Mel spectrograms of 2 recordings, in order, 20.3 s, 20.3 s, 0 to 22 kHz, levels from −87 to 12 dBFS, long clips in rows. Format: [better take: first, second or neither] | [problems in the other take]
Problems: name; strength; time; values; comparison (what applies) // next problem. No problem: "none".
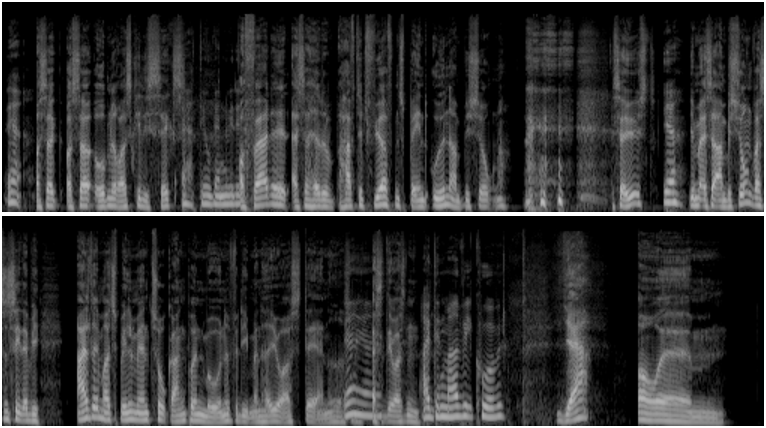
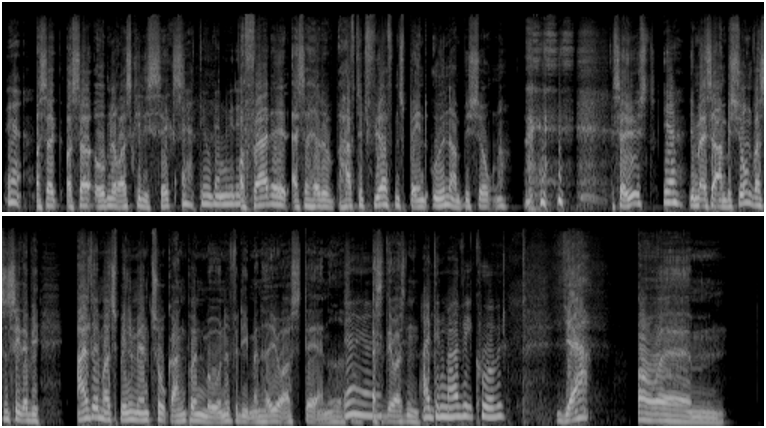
first | distortion; slight; 10 dB below the speech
